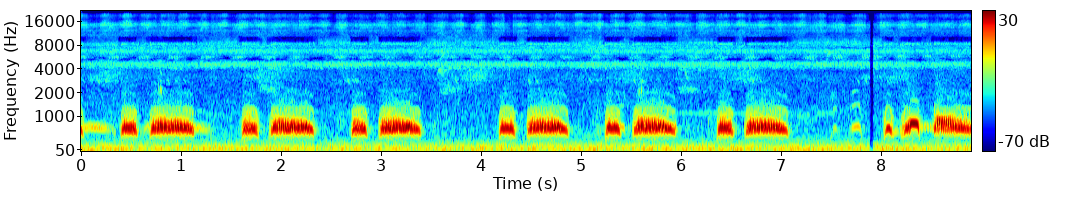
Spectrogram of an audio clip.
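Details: Clear spotted dove song: low mellow coos in short-long pairs, repeated steadily for several phrases with brief pauses between groups, faint steady hum beneath.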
